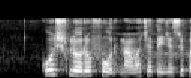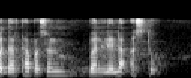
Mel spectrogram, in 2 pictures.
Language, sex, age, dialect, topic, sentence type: Marathi, female, 36-40, Standard Marathi, agriculture, statement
